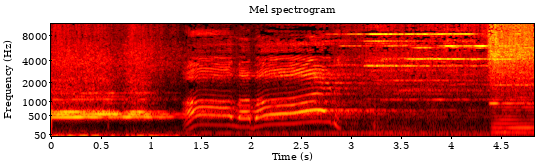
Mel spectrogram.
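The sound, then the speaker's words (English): A steam train whistle sounds loud, a steady tone sliding into a long wavering chord-like blast that bends in pitch, then a burst of hissing steam at the end. “Find your seats. The train will be departing shortly.”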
